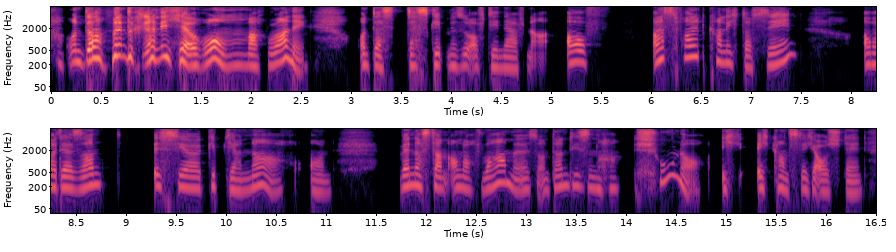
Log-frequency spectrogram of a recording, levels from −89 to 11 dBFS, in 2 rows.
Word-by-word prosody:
Und 245 +1 -2
damit 330 +4 +7
renne 315 +1 +8
ich 310 -5 +5
herum, 195 -2 +5
mache 190 0 0
runnning. 225 - +2 0.5
Und 200 - -6
das 180 - +2
das 195 -1 +7
geht 200 -1 -5
mir 190 - -13
so 190 - -7
auf - - -6
die 175 -1 -9
Nerven. 160 -2 -10 0.3
Auf 240 +1 -4 0.5
Asphalt 335 +2 -2
kann 245 -2 -7
ich 225 -2 -7
das 175 -2 -6
sehen, 215 +9 -2 0.7
aber 205 -1 -5
der 190 -1 -6
Sand 215 +6 -5 0.5
ist 215 -1 +1
ja 190 -3 -7
gibt 190 0 -13
ja 165 -2 -10
nach 205 +7 -11
und 145 -1 -16 0.7
wenn 210 +3 -5
das 220 -3 +3
dann 190 -2 -4
auch - - -8
noch 180 -4 -13
warm 245 +8 -6
ist 170 +1 -10
und 165 +4 -16
dann 205 +2 -10
diesen 195 -5 -5
ha 180 -1 -18 0.2
Schuh - - 0
noch, - - -11 0.2
ich 420 - -8
ich 180 - -4
kann's 185 -4 -3
nicht 175 -3 -9
ausstehen. 140 -1 -7
195 Hz, 180 wpm, -20 LUFS, 180-240 Hz, 0.7 s, renne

